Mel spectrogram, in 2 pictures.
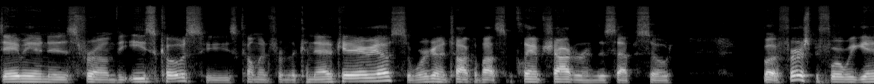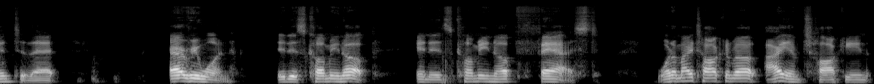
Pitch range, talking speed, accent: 115-140 Hz, 170 wpm, American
